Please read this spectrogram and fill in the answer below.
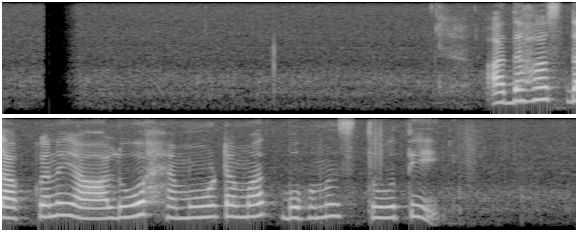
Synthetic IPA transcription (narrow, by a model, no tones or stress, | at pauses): a̰d̪əɦasd̪akʋənəjaːluʋəhæmoːʈəmat̪boɦuməst̪uːt̪i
